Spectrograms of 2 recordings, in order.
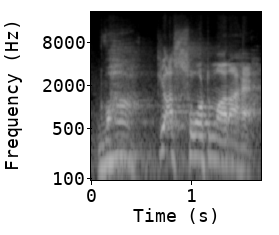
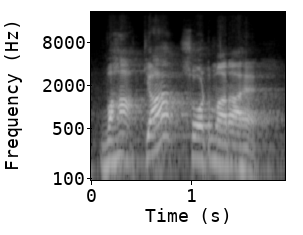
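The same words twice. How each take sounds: First: Said in the usual way. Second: वाह क्या shot मारा है said as a slightly louder admiring cry, weight on क्या; mild exclamation. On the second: Shown as a demonstration. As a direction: cheer the shot, a bit louder. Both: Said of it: "ऐसा चिन्ह लगा लेते हैं हम पीछे".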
